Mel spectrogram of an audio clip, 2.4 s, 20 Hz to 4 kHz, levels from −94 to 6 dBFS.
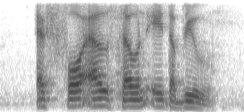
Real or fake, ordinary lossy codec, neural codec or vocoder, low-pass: real; AAC, 24 kbps; none; 3.6 kHz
